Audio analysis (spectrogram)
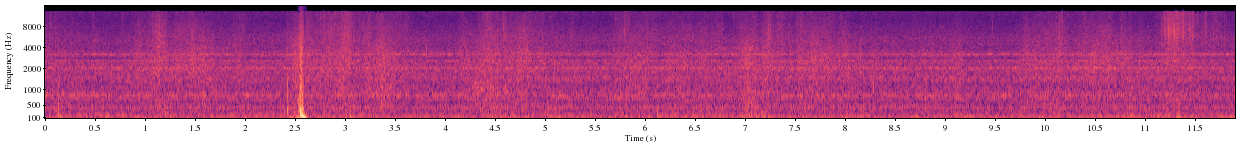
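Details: Steady low rumbling, train-like mechanical noise with one sharp click near the start; no animal sounds.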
